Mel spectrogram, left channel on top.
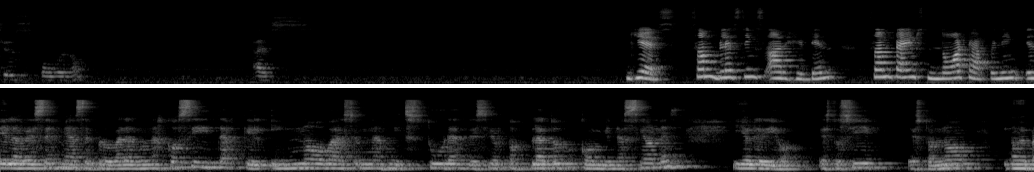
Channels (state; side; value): different; both; correlation -0.01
